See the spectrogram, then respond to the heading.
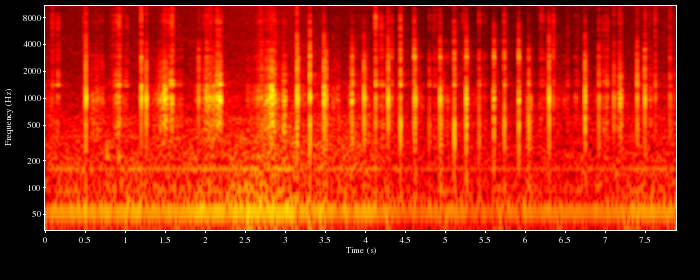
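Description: Long nails tap and scratch a small, thin pink plastic eyelash tray piece that has been taken out of its case. Soft scraping rasps in the first few seconds give way to quick, irregular, dry plastic clicks that peak near 1 kHz with bright tops and die away almost instantly.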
